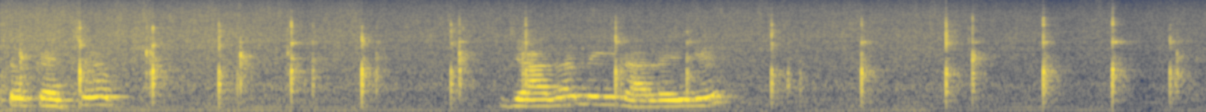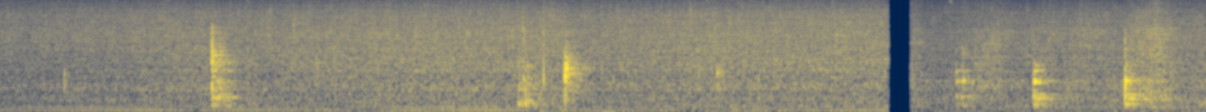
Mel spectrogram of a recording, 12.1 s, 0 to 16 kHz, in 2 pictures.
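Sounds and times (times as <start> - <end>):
vegetables sizzling in oil: 0.0 - 12.0
spatula scraping a pan: 10.6 - 12.0.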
